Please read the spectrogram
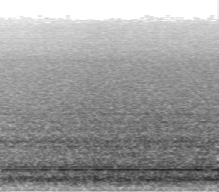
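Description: Steady electrical hum with one held tone over an even fan whir, from running solar inverters and their cooling fans.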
